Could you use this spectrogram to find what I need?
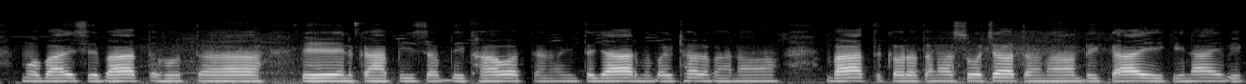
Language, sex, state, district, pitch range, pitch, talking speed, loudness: Bhojpuri, male, Uttar Pradesh, Gorakhpur, 145-155 Hz, 150 Hz, 100 wpm, -17 LUFS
